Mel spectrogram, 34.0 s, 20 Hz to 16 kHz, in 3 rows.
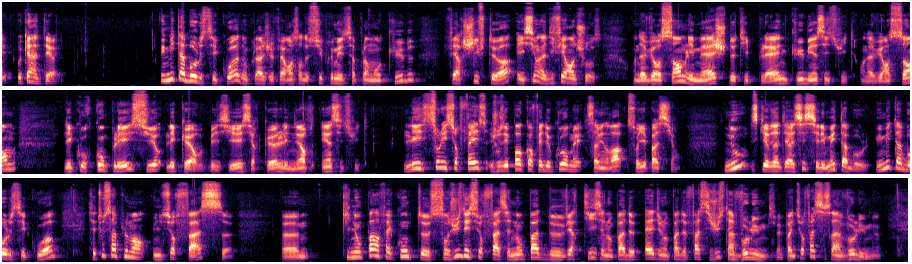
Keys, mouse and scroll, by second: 5.7 shift+a.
